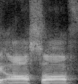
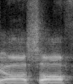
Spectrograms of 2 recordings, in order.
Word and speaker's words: Ossoff: i just i say ossoff uh he's jewish allegedly that matters but um i say ossoff certainly warnock is correct and it's lefler i believe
